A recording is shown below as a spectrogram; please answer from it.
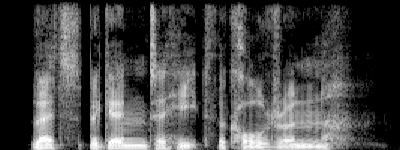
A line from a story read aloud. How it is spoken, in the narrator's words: King Zhou said and sighed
